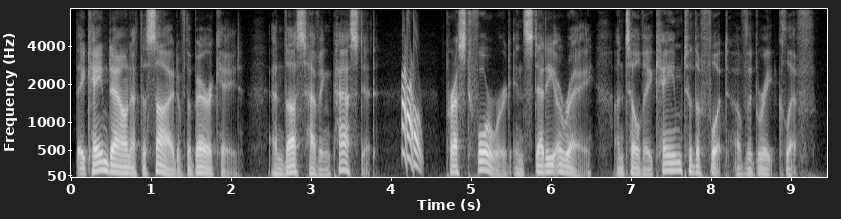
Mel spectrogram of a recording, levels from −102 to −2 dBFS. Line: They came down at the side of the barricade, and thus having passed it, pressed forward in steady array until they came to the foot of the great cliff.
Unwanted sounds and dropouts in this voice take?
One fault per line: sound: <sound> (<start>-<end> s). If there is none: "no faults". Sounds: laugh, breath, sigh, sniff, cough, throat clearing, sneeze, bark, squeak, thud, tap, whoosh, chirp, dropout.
sound: chirp (4.1-4.4 s)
